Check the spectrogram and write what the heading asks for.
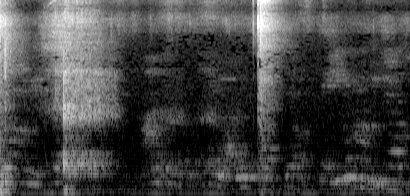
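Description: Handling of coloring supplies at a table: a short rustle near the start and one sharp click about two and a half seconds in.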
